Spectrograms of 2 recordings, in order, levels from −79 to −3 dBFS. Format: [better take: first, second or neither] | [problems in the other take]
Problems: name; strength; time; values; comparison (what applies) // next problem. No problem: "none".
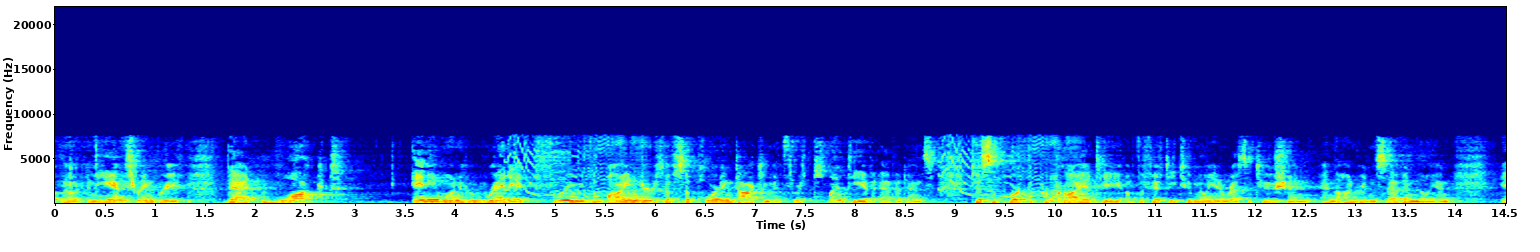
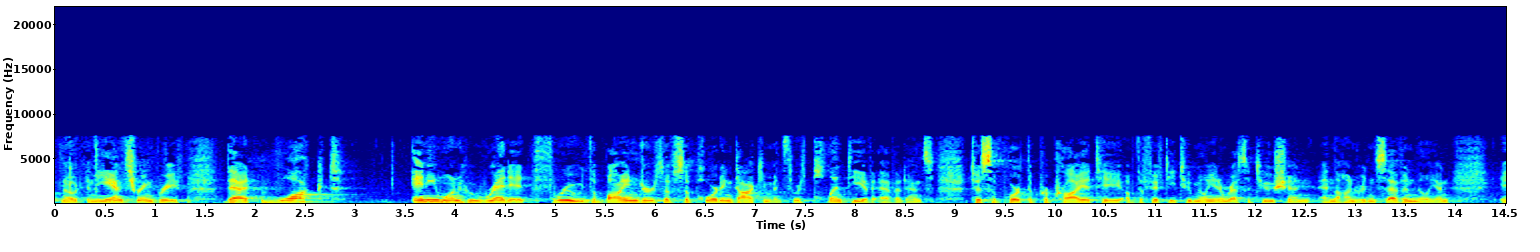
second | background sound (Cupboard open or close); 9 dB below the speech // room echo; dies away in 1.5 s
